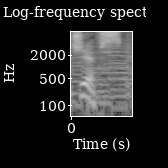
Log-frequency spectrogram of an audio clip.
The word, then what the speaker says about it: GIF: silly internet memes and gifs. I just want to be able to make him smile, too. First lesson, it's pronounced memes and gif with a hard G.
